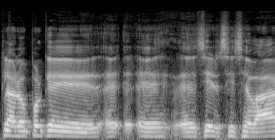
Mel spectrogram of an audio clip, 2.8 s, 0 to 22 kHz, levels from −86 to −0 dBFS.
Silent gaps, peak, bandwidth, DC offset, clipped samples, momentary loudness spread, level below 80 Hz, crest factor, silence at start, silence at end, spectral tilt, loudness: none; 0 dBFS; 15.5 kHz; under 0.1%; under 0.1%; 5 LU; -50 dBFS; 14 dB; 0 s; 0 s; -4.5 dB/octave; -16 LUFS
